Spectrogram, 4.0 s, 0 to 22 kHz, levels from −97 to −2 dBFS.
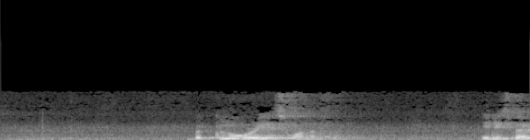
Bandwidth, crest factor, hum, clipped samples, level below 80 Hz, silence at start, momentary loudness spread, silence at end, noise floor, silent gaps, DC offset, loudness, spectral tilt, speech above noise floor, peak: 7.8 kHz; 18 dB; none; under 0.1%; -54 dBFS; 0.05 s; 26 LU; 0 s; -44 dBFS; none; under 0.1%; -22 LUFS; -7 dB/octave; 24 dB; -6 dBFS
